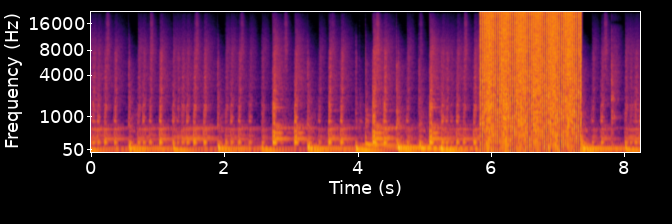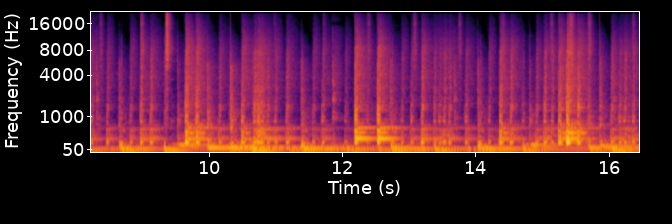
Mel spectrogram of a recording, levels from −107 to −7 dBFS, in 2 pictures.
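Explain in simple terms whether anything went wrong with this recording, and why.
From 5.84 to 7.38 s, a compressed stream was played as audio. The music's encoded Dolby Digital data was sent out as sound instead of being decoded. Each data frame becomes a 13.3 ms burst of harsh static, 31 times a second, replacing the music with loud chattering noise.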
